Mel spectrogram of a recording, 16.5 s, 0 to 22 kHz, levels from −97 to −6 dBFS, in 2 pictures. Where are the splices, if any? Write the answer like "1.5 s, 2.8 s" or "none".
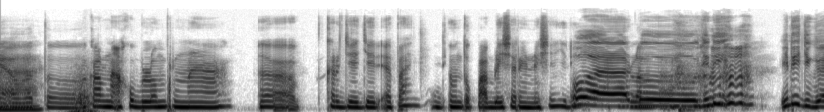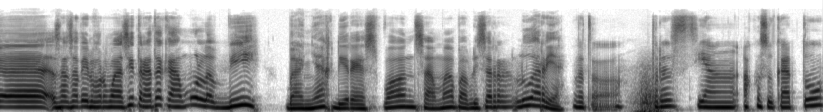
0.9 s, 14.7 s

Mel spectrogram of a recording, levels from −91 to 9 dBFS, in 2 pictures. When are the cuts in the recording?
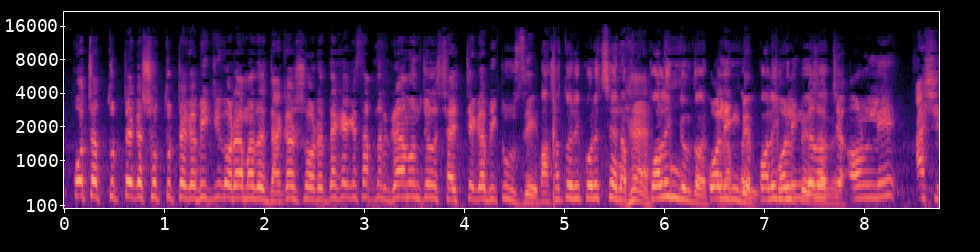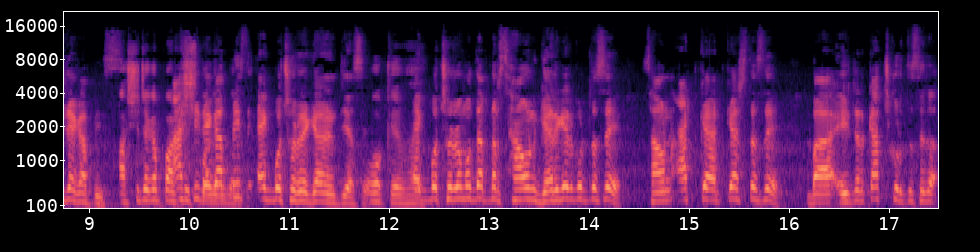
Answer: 4.4 s

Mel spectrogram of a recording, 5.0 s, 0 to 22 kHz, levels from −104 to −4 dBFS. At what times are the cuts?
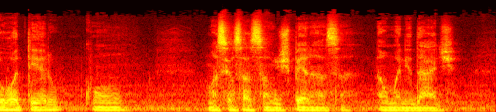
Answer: none

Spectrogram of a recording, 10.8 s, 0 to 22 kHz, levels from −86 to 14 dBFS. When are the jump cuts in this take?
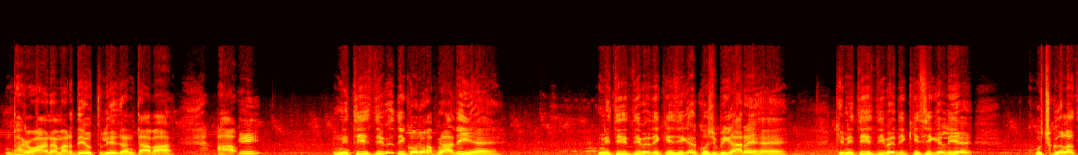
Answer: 2.4 s

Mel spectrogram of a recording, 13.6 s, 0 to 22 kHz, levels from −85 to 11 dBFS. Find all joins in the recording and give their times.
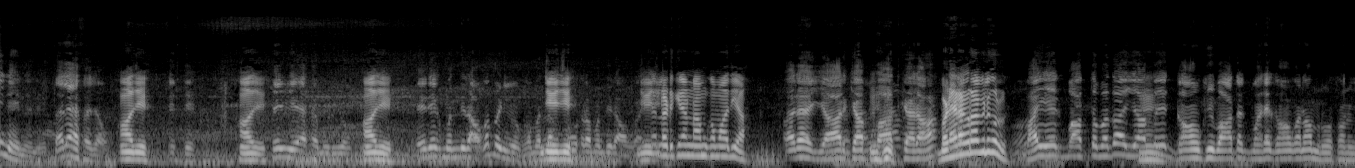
6.6 s

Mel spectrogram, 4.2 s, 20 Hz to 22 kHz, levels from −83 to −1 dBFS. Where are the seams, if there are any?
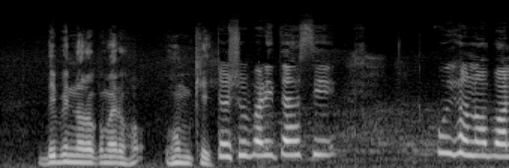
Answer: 1.7 s

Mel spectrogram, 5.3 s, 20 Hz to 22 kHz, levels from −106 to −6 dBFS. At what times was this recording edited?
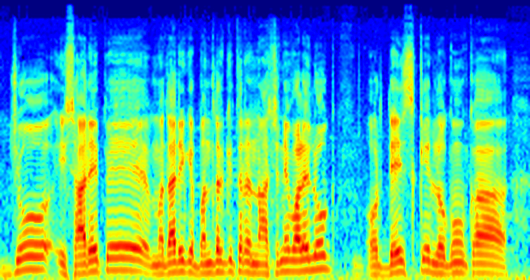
none

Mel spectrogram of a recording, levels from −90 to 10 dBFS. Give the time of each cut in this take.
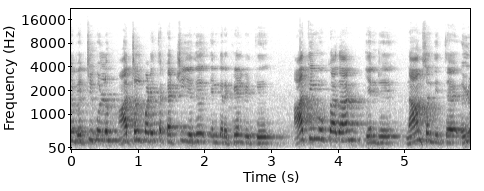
none

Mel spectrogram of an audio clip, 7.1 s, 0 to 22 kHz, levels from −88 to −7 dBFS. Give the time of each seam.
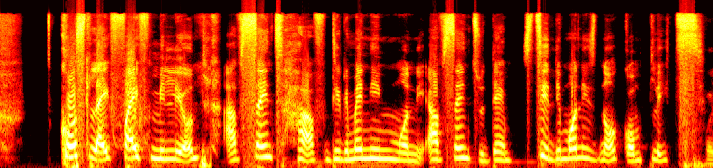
2.1 s

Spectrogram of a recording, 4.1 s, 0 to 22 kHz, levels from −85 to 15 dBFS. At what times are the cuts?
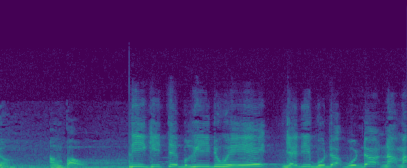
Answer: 1.2 s

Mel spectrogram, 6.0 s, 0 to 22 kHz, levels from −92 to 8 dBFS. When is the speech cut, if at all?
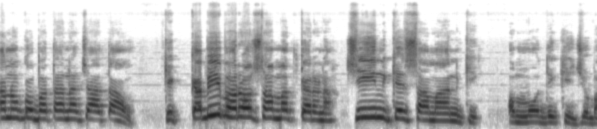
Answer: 1.5 s, 3.4 s, 4.9 s

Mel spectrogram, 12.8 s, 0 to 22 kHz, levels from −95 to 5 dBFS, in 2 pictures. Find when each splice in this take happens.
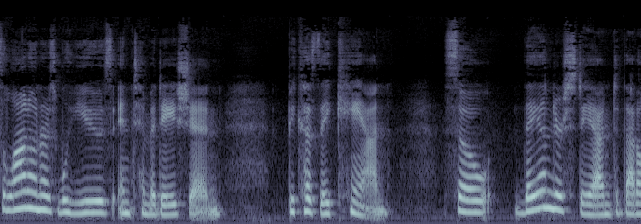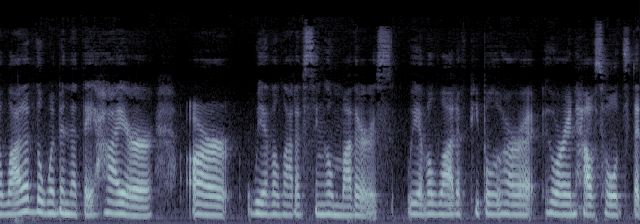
none

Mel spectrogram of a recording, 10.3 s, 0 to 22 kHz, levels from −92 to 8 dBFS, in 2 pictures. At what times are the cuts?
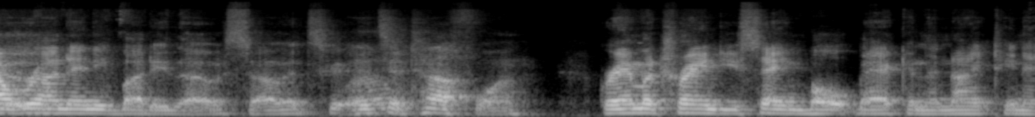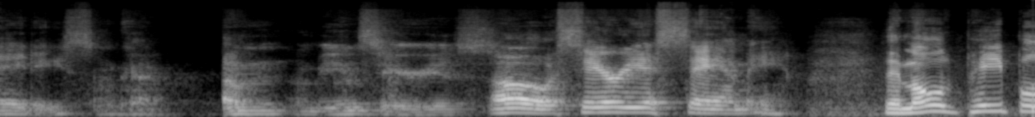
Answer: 6.3 s, 9.2 s

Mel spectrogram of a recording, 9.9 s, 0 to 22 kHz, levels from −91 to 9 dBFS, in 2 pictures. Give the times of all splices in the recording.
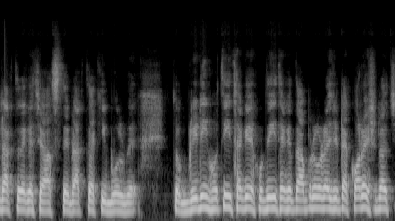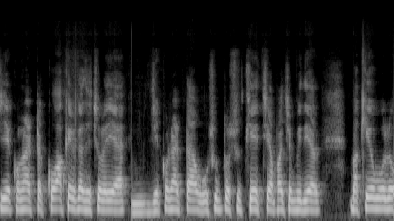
6.6 s

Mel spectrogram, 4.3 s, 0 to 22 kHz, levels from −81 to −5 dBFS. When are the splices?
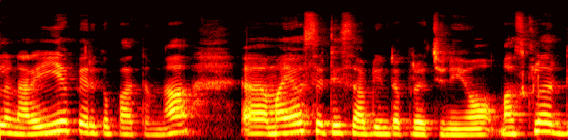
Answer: none

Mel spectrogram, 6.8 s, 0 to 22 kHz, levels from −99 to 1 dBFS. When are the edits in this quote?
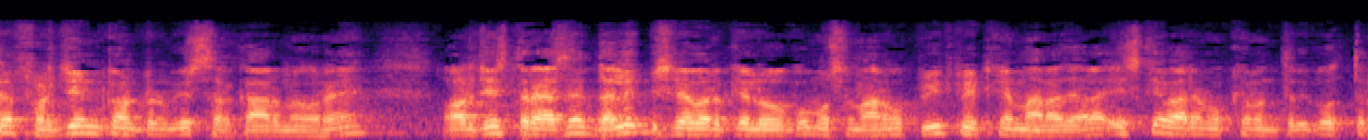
none

